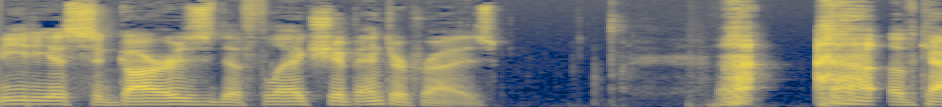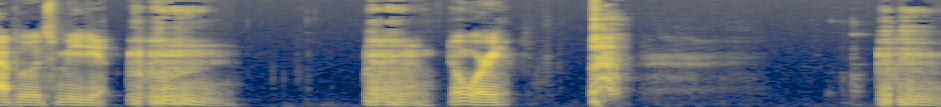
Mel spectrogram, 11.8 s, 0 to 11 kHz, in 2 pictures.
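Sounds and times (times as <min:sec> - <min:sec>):
speech: 0:00.0 - 0:03.2, 0:04.5 - 0:07.3, 0:08.2 - 0:09.7, 0:11.4 - 0:11.7
harsh rasping smoker's coughs: 0:04.5 - 0:05.6, 0:06.7 - 0:07.4, 0:08.2 - 0:08.7, 0:09.6 - 0:09.9, 0:11.4 - 0:11.7
faint wheezy breath: 0:09.8 - 0:10.6.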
